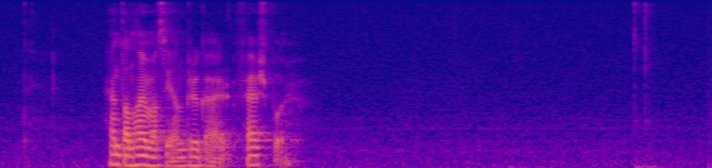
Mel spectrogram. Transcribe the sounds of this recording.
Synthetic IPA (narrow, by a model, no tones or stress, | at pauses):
hɛnt̪ɑnhɑɪmɑsḭːə̰nbɾʉːkə̰ɾfæːʃpṵːɹ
